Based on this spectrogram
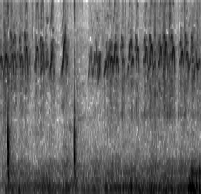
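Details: White-breasted waterhen chick eating a grasshopper gives a continuous stream of thin, high peeping notes, several per second, with a few sharp clicks and a low background rumble.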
